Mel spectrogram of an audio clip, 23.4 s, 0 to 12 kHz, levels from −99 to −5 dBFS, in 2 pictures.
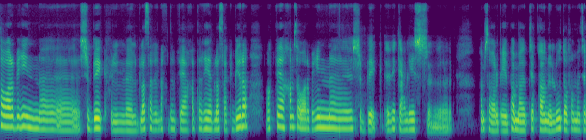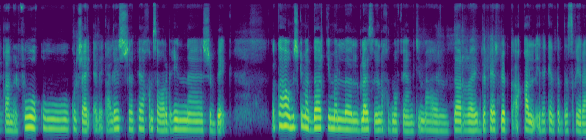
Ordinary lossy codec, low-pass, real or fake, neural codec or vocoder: none; 10.8 kHz; real; none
